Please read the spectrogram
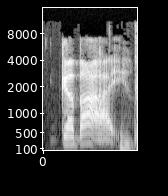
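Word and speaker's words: Gabbay: Gabay winning, or how do we pronounce it? Is it Gabay? – Gabay.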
